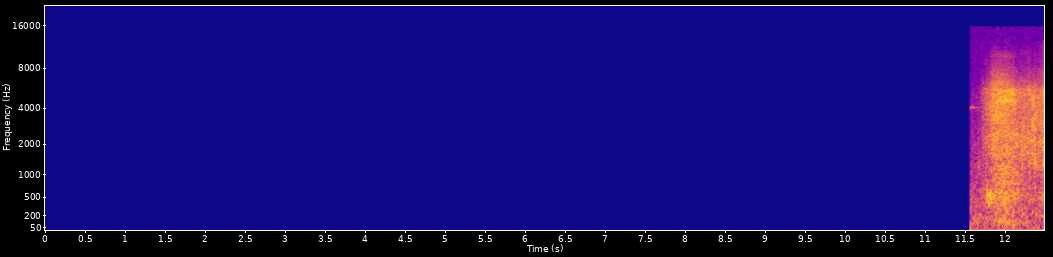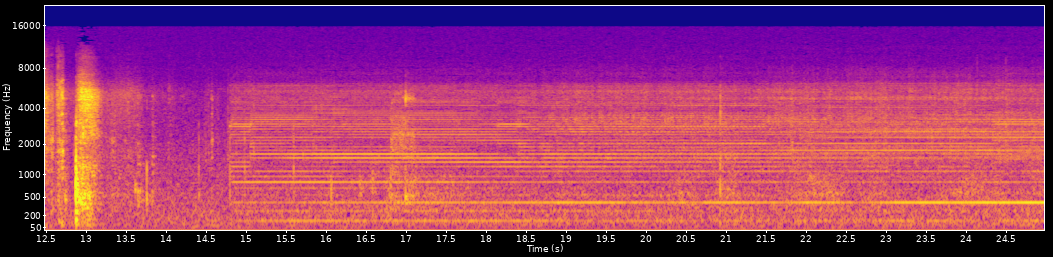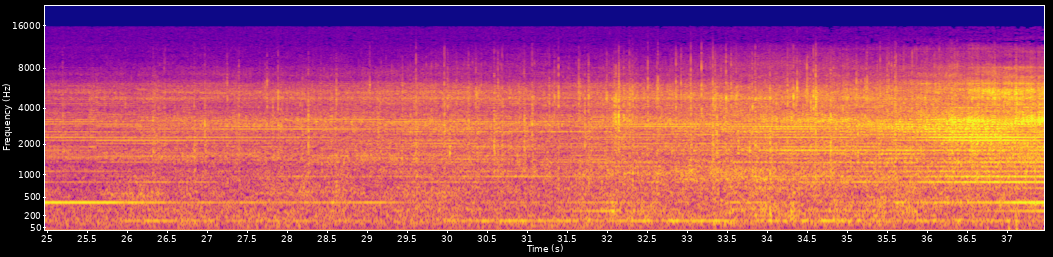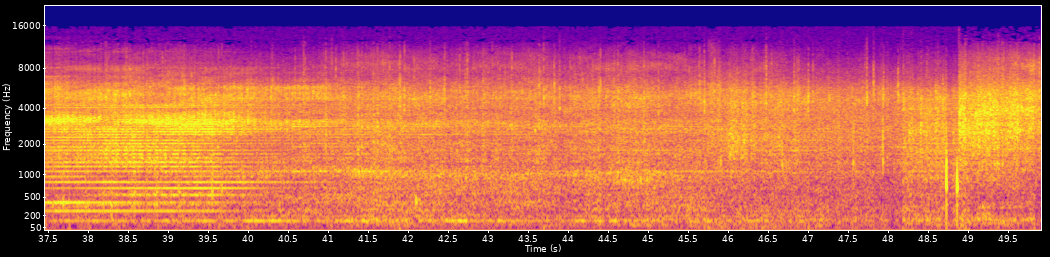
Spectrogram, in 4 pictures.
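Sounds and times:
wheels hissing on rail: 11.7s - 13.8s, 14.8s - 49.9s
model train motor whining: 14.8s - 49.9s.

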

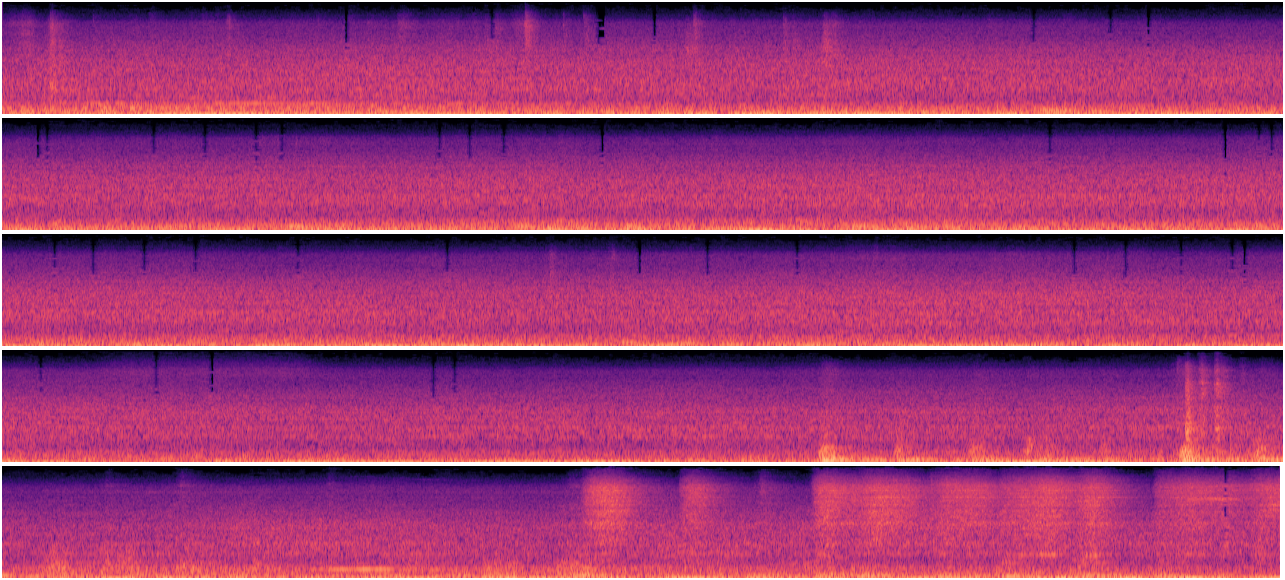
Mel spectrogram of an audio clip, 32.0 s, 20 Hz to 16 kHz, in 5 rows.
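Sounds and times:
wheel on rail rumble: 0.0s - 32.0s
thump: 23.3s - 26.6s.

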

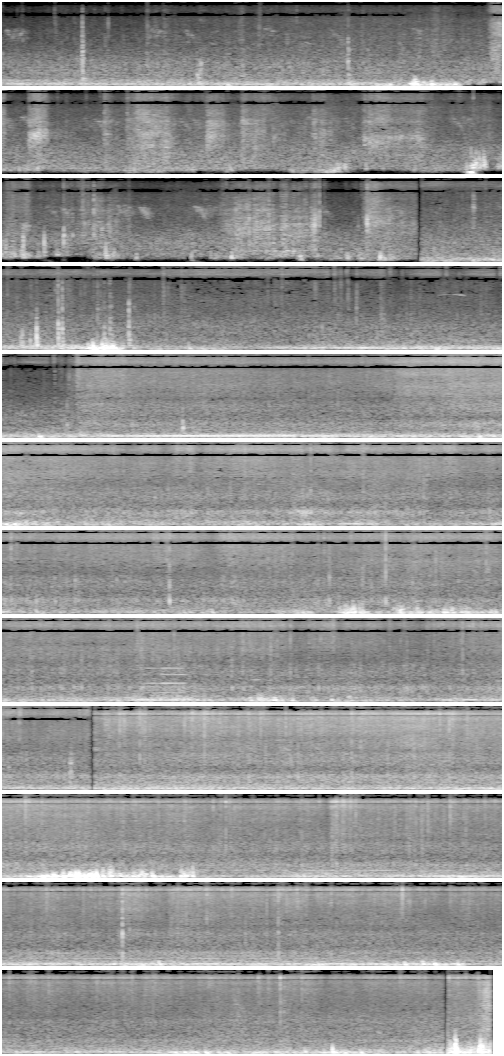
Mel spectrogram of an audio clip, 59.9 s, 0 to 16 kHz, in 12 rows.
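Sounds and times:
pops and crackles: 12.2s - 22.2s, 23.6s - 59.9s
chicken sizzling on grill: 13.7s - 59.9s.

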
